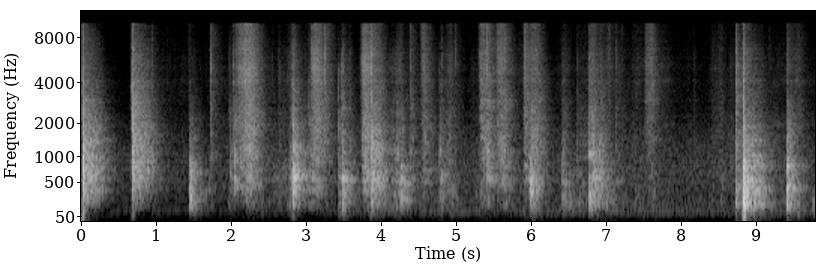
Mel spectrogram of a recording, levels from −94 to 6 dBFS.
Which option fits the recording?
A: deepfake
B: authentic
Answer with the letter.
A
